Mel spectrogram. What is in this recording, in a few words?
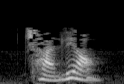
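"产量", Mandarin Chinese; chinese-flashcards; hsk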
